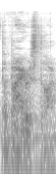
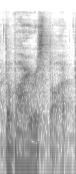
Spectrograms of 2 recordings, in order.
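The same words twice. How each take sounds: First: Breathy whispered echo of "the virus thought"; whispered "the virus thought", creeping in. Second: Much softer, dropping down low; quietly naming "the virus thought"; hushed. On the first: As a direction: whisper it like a nagging voice. Echoing the thought in a hush. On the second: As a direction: let it fall to a hush. Describing the thought always there. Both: Real, not acted.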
